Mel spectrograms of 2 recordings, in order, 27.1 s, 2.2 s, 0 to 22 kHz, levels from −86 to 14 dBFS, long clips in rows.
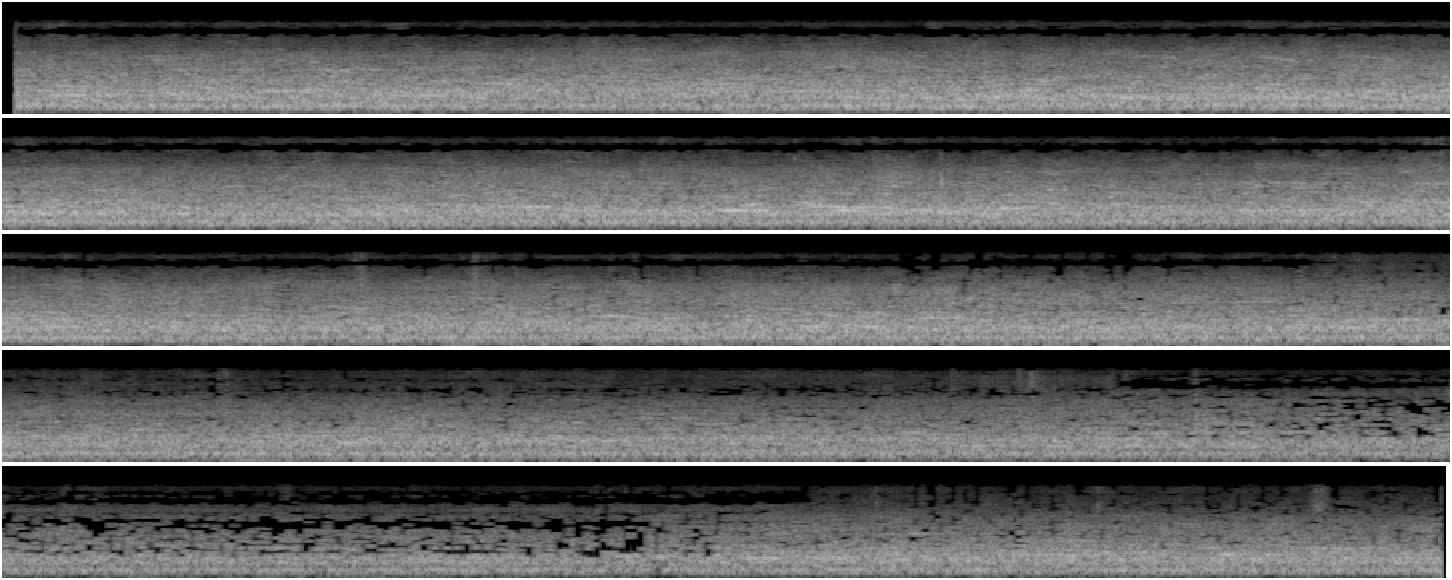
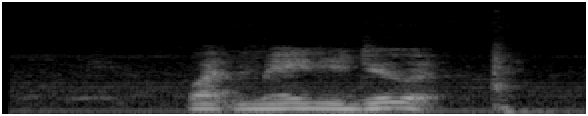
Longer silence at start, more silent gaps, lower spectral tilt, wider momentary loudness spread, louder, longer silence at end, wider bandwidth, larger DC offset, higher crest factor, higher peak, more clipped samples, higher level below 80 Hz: second, 0.05 s vs 0.7 s; neither; second, -5.5 dB/octave vs -8.5 dB/octave; second, 7 LU vs 14 LU; first, -20 LUFS vs -32 LUFS; about the same, 0 s vs 0.1 s; first, 12 kHz vs 5.4 kHz; neither; about the same, 14 dB vs 16 dB; first, -6 dBFS vs -20 dBFS; neither; first, -48 dBFS vs -58 dBFS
